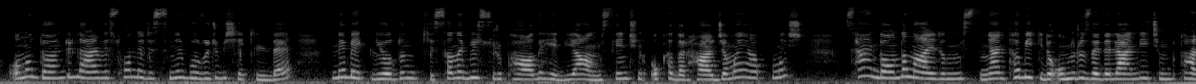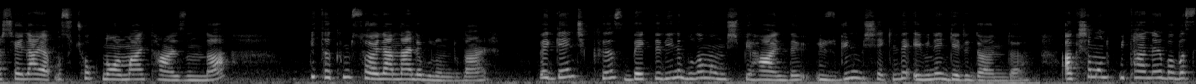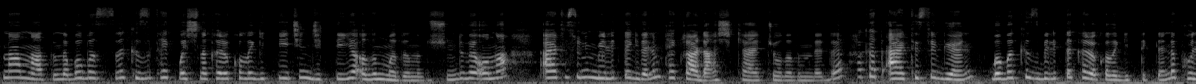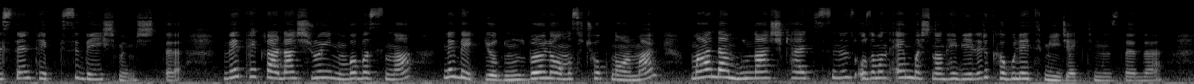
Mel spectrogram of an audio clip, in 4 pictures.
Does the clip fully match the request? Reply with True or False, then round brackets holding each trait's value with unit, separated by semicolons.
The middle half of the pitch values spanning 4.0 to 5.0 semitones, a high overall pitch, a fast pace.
True (4.3 semitones; 265 Hz; 145 wpm)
